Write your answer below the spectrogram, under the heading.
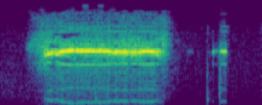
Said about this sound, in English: Now, this whistle does have a hole at the bottom where you move your thumb, either fully closed or half or all the way open, and you have different pitches from that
